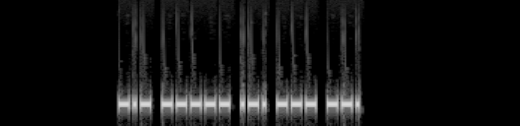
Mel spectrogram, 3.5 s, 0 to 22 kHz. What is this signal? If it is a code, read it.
Morse code, heard as a keyed tone, about 52 wpm, 700 Hz. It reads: K0ROG
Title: USA Call Signs - 5 Characters - Repeated 3x - 50wpm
